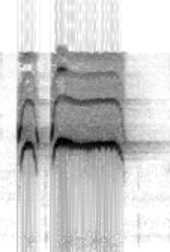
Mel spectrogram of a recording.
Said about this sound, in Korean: 자, 강대상에 두 번째 호루라기를 불죠.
